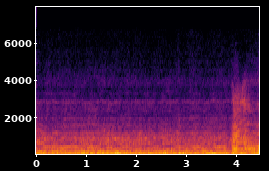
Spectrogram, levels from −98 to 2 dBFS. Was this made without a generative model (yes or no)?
no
